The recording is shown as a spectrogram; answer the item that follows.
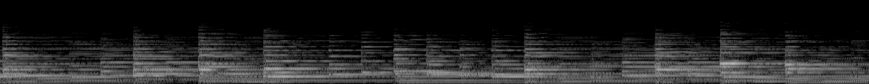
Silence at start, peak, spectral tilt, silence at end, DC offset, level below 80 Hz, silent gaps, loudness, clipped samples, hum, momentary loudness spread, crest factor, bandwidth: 0 s; -14 dBFS; -7 dB/octave; 0 s; under 0.1%; -60 dBFS; none; -32 LUFS; under 0.1%; none; 9 LU; 18 dB; 7.8 kHz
